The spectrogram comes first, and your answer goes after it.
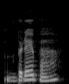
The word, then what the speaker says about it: breva: You may have noticed that both the B and the V consonants in the word breva are pronounced as a B.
